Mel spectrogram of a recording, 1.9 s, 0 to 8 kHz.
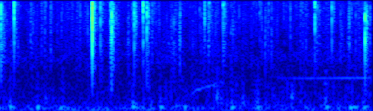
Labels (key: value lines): label: biophony
recorder: SoundTrap 300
